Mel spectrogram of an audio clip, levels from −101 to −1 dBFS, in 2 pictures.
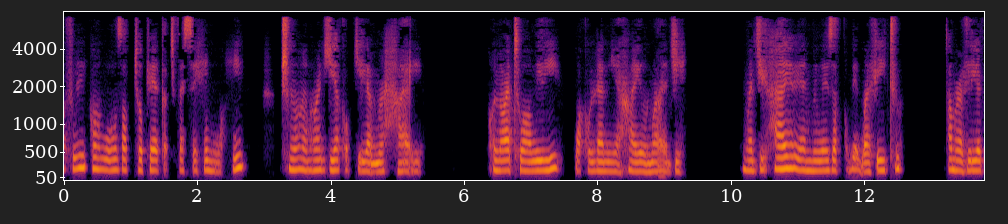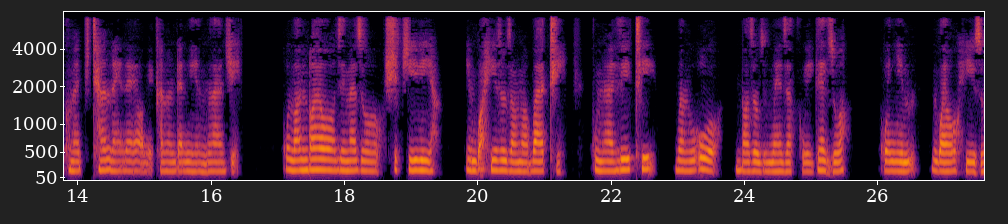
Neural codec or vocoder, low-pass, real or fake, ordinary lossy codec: codec, 16 kHz, 0.5 kbps, FreqCodec, larger model; 7.2 kHz; fake; MP3, 32 kbps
